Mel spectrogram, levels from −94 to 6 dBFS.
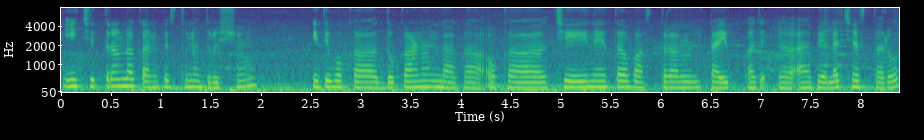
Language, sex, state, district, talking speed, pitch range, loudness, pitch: Telugu, female, Telangana, Nalgonda, 115 wpm, 190-215 Hz, -15 LUFS, 205 Hz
